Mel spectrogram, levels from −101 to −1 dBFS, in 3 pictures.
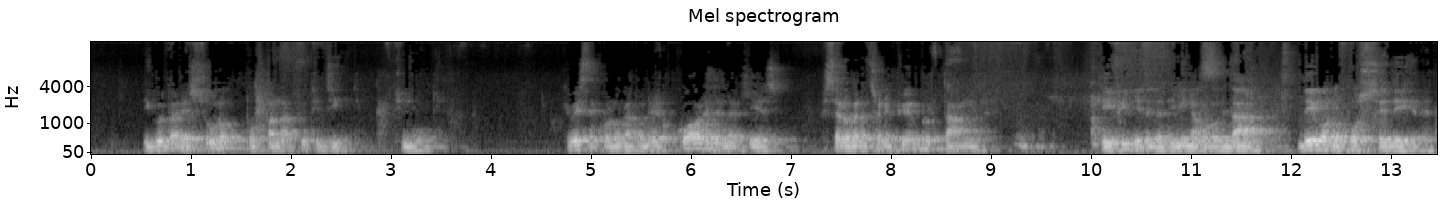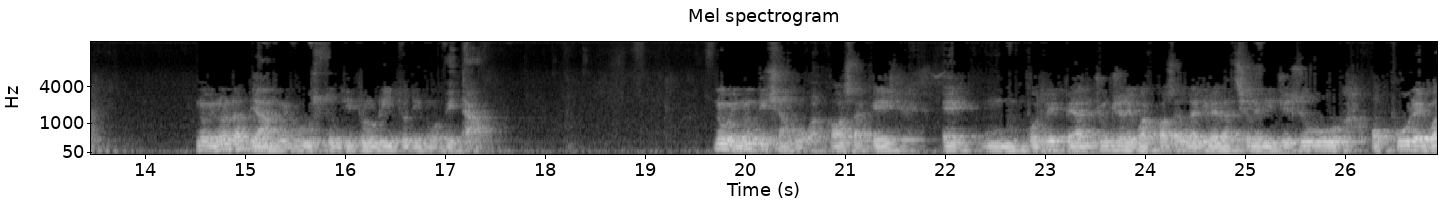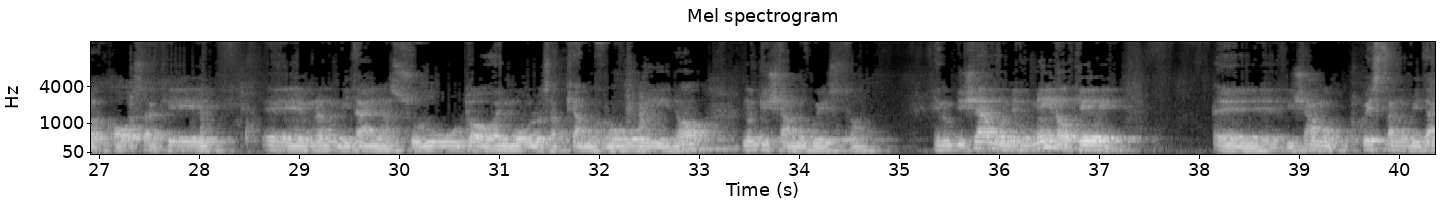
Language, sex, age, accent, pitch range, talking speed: Italian, male, 50-69, native, 90-100 Hz, 115 wpm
